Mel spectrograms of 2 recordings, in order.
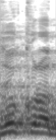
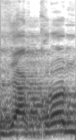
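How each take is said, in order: First: The first vowel is a u sound. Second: The first vowel is an a sound.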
